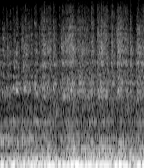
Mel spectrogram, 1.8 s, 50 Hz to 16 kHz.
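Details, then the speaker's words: 1968 Pontiac GTO 6.5-liter 4-speed survivor with Flowmaster exhaust, said to run good: deep, even burbling exhaust with smooth throttle blips and no knocks or misses; normal V8 exhaust note. "This is a black 4-speed car. It's got Flowmaster exhaust. You can hear the exhaust."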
